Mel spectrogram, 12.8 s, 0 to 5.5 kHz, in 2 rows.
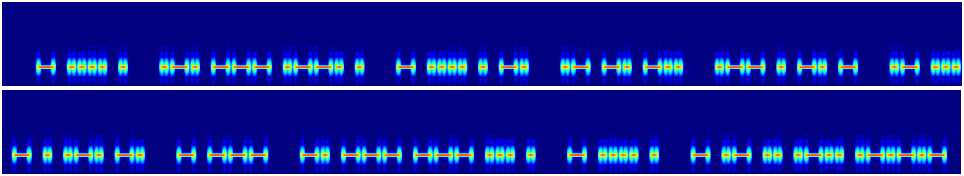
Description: Morse code, heard as a keyed tone, about 34 wpm, 600 Hz. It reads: THE ROPE THEN AND WENT ASTERN TO NOOSE THE TAIL.
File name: the old man and the sea 2 35wpm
